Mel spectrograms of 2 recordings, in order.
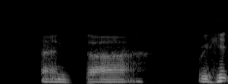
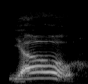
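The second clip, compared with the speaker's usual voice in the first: high, loud call across the water; imitating a loud American "Yo!"; 13 semitones higher, 6 dB louder than usual. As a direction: shout "Yo!" to get his attention. American surfer calls out.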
